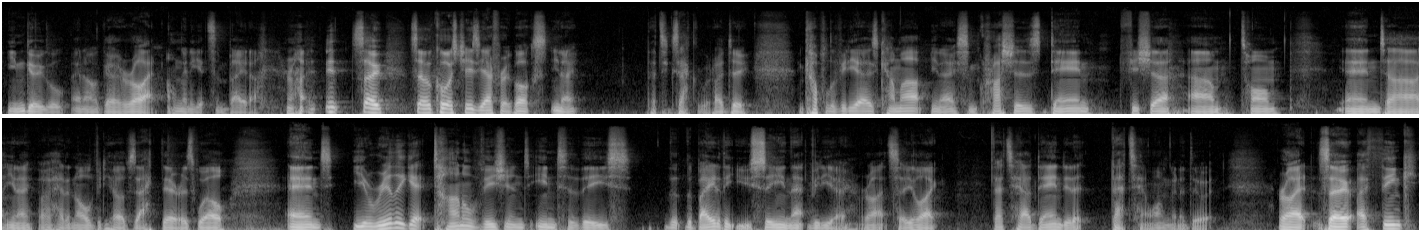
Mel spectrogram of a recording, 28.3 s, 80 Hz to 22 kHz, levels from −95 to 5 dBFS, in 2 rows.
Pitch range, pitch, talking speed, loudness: 85-105 Hz, 95 Hz, 195 wpm, -25 LUFS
